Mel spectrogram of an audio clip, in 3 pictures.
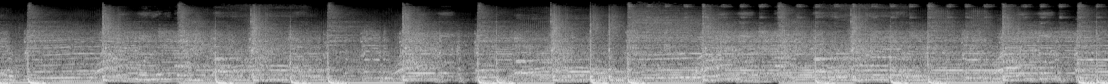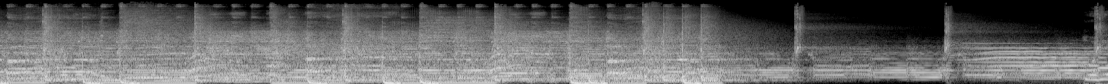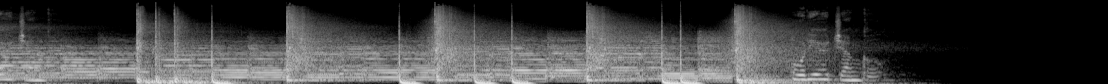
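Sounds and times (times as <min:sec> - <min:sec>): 
western country rock music: 0:00.0 - 0:29.7.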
